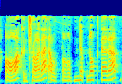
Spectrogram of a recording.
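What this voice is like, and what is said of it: Put-on Australian accent. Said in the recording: “back to the Transylvanian accent ... No, that was my Rolf Harris accent”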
